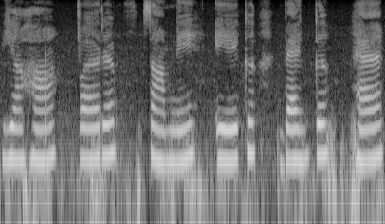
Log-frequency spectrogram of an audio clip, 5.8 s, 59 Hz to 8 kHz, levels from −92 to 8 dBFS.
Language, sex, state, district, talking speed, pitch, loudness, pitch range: Hindi, female, Punjab, Pathankot, 60 wpm, 240 Hz, -14 LUFS, 235-255 Hz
